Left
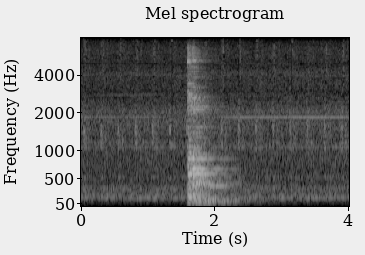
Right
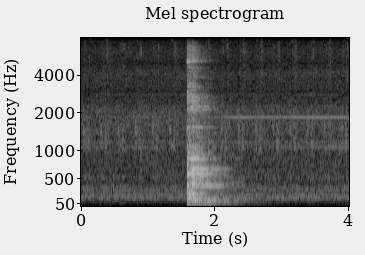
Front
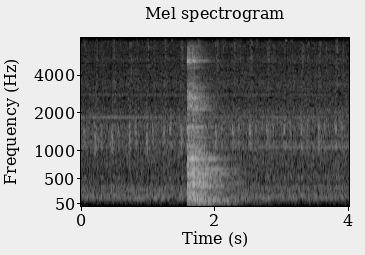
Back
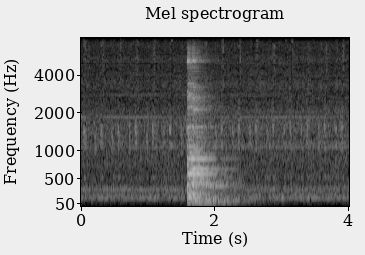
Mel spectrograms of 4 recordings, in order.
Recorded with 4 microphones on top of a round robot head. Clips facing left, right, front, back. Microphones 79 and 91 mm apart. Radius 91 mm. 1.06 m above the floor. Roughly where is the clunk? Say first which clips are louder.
Right 3 dB, back 3 dB; right.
